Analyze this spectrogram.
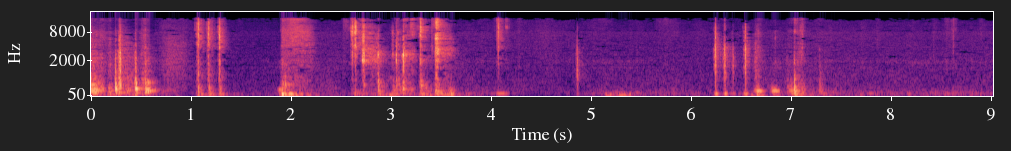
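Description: Plastic toiletry bottles being handled and set down, and a pump dispenser pressed: several quick clusters of clicks and clacks.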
